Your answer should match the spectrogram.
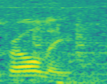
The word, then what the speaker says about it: Crowley: But he also wrote a whole series on Aleister Crowley. And I always said Crowley until when I edited it, you know, he put in parentheses, sounds like holy, or pronounced like holy.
